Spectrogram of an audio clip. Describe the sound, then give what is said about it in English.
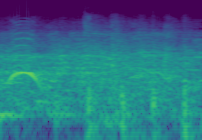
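A church audience of women cheers loudly after the preacher says women need not submit to men just because they are men: high-pitched voices rising in a sustained crowd roar with a shrill whoop near the start and a few sharp claps or thumps scattered through. “Women, I know that's only the sisters cheering.”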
